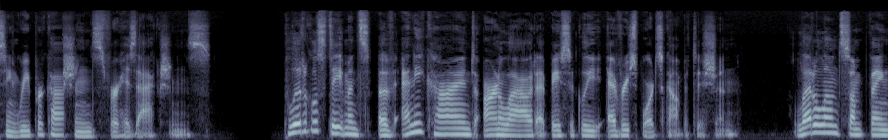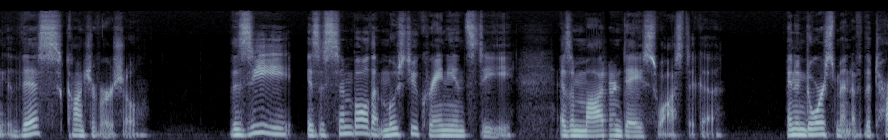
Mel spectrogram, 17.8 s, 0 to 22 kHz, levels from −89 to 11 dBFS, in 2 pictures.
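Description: At 13.61 s and again at 14.91 s, between "as a" and "day swastika", the speech suffers a burst of packet loss: consecutive packets never arrived in time. The receiver stretched the last sound for 60 ms, then 55 ms, fading it to a buzz or hiss, and about 60 ms of speech is gone each time. A spectrogram shows frozen, dimming harmonics ending in an abrupt jump; the waveform shows a repeating, decaying envelope.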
